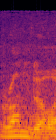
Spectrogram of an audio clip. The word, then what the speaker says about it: Rondeau: Rondeau, eh? We pronounce it Rondeau, actually.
